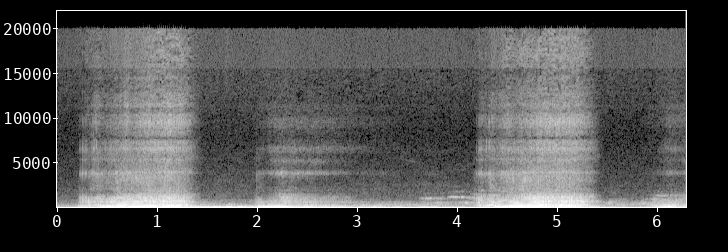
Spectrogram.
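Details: Child snoring in sleep, shared as a possible sign of nasal polyps: loud rattling snores on two breaths in about six seconds.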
